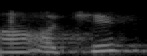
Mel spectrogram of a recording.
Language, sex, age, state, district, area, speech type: Odia, female, 45-60, Odisha, Sambalpur, rural, conversation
